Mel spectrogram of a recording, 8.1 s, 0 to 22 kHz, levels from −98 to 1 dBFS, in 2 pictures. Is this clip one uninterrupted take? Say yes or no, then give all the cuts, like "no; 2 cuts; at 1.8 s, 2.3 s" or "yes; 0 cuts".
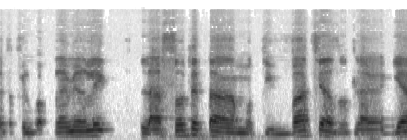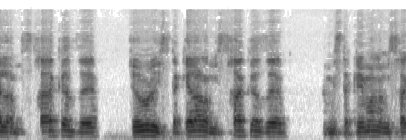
yes; 0 cuts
